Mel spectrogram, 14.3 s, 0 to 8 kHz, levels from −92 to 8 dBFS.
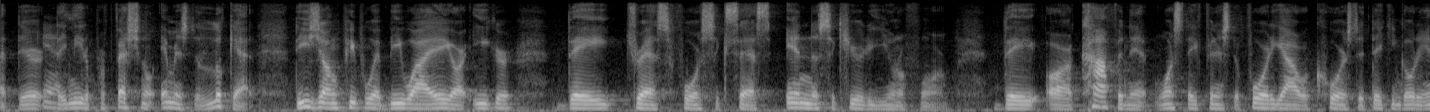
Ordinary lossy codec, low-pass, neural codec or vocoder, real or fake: Opus, 64 kbps; 7.2 kHz; none; real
